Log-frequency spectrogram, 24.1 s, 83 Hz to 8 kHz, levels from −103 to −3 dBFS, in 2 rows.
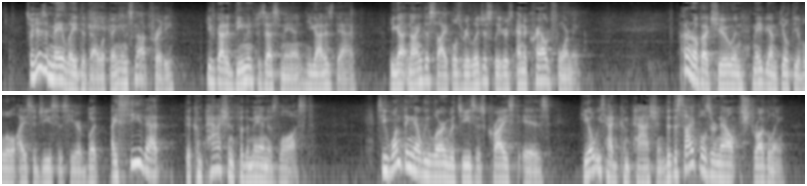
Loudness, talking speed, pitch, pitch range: -23 LUFS, 180 wpm, 110 Hz, 95-125 Hz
